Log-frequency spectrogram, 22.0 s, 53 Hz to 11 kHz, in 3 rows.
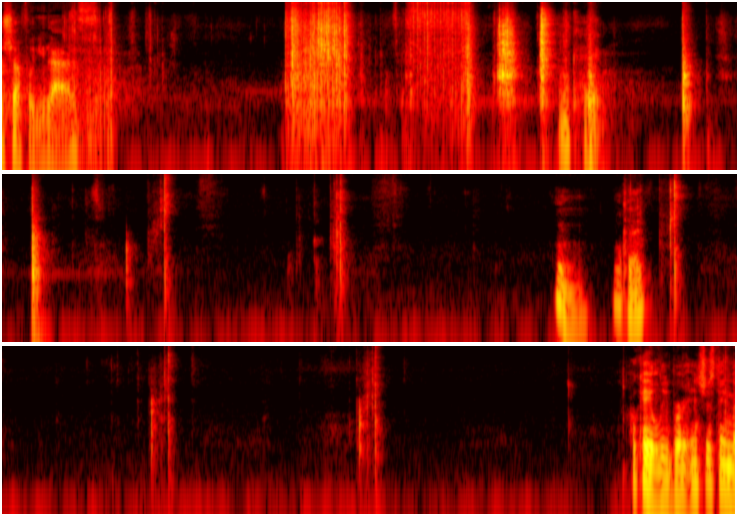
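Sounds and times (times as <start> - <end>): cards shuffling: 0.6 - 2.0, 2.8 - 5.7, 7.0 - 9.6, 10.2 - 11.4, 13.8 - 14.3, 15.8 - 16.7, 18.0 - 18.6.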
